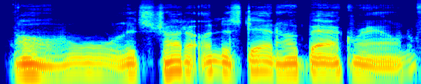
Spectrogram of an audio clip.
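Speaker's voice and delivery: mock sympathy. Host mocking a commentator's sympathetic plea, sarcastically soft. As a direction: mimic a syrupy plea to understand.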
